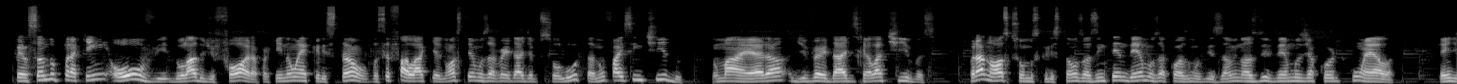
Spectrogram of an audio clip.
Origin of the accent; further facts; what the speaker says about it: Curitiba, Paraná, Brazil; eu sou aqui de Curitiba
